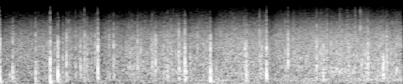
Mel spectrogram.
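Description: Steady rain patters on a hard surface along mountain steps among trees in Keelung, Taiwan, with scattered louder drips breaking through the constant wash of drops, close by and without voices.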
